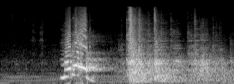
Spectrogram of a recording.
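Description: Metal gate being unlatched: a short exclamation with a sliding pitch about half a second in, then a loud rattle and scrape of the steel bolt and gate about a second later. A low steady music bed runs underneath.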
